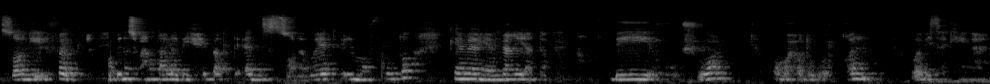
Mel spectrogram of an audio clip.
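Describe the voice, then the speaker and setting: Fairly high-pitched woman in an Egyptian accent, fairly slow pace, monotone, flat intonation, big swings in loudness, audible room echo. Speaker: religious YouTuber. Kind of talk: religious advice talk.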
